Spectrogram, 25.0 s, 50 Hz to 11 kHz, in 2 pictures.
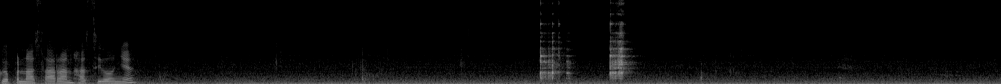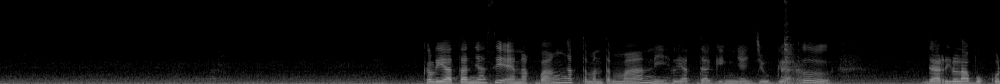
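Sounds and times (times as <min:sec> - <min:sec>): steady low hum: 0:00.0 - 0:25.0
utensil clinking against dishes: 0:06.7 - 0:08.0.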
